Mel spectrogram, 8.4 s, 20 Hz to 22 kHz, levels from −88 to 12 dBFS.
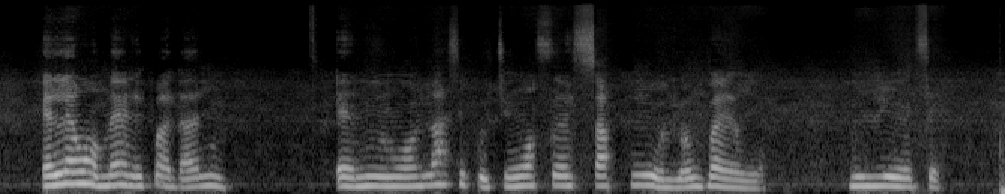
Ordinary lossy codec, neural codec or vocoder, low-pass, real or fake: none; codec, 44.1 kHz, 2.6 kbps, DAC; 19.8 kHz; fake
